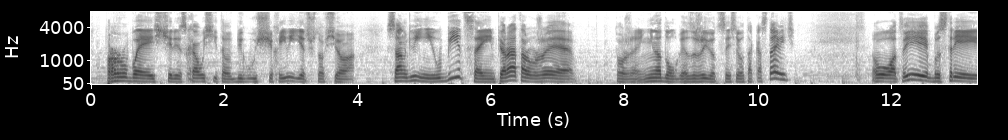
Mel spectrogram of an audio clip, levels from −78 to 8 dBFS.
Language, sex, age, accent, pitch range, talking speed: Russian, male, 20-39, native, 120-150 Hz, 105 wpm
